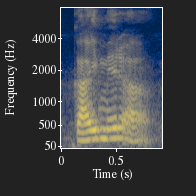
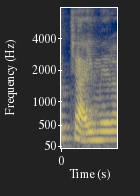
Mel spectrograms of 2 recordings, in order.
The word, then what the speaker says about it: chimera: काइमेरा, इसको spelling इसकी CHIMERA है, काइमेरा। कुछ पुस्तकों में इसको चाइमेरा लिखा हुआ है, गलत है वो, काइमेरा सही शब्द है।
